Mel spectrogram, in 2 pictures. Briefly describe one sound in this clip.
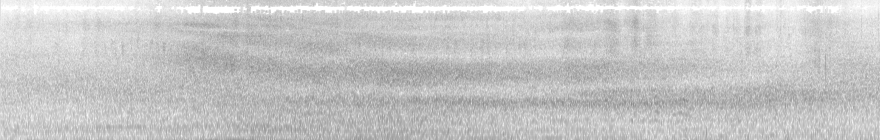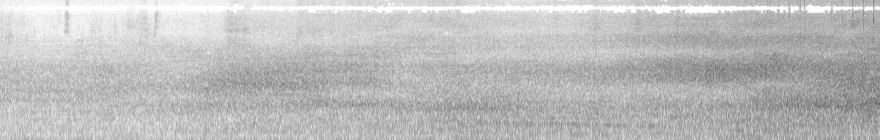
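Traffic rumbles steadily on a nearby road.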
